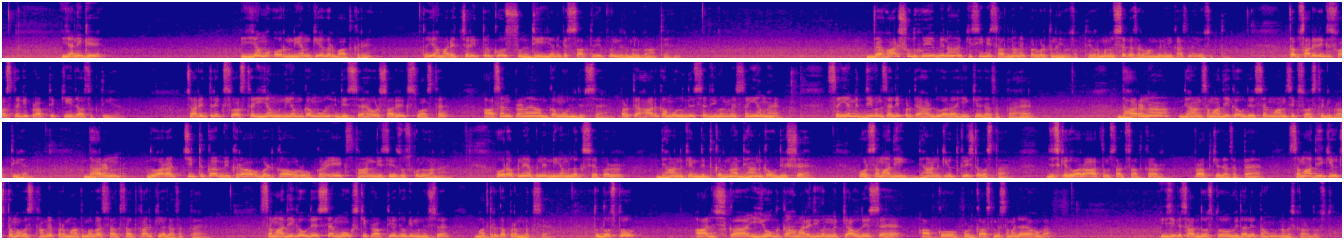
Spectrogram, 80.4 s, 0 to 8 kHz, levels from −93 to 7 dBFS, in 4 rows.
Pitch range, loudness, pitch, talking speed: 130-170 Hz, -18 LUFS, 150 Hz, 145 wpm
